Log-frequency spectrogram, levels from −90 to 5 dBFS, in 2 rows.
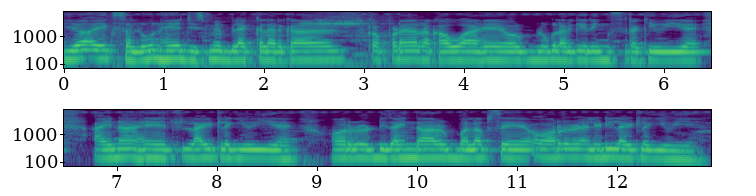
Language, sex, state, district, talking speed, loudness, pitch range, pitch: Hindi, male, Bihar, Bhagalpur, 165 wpm, -27 LUFS, 145-150 Hz, 145 Hz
